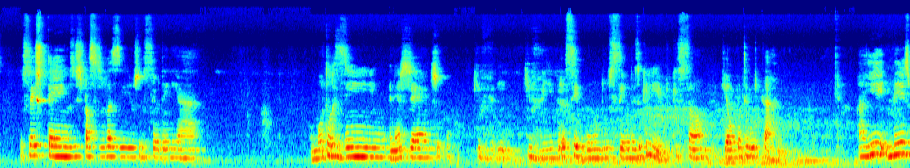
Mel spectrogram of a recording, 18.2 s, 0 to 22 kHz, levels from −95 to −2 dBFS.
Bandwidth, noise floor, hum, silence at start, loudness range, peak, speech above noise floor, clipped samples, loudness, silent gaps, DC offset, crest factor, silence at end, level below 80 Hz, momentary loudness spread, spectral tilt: 16.5 kHz; -54 dBFS; none; 0.4 s; 7 LU; -6 dBFS; 33 dB; under 0.1%; -22 LUFS; none; 0.1%; 18 dB; 0 s; -46 dBFS; 17 LU; -6 dB/octave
